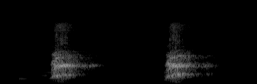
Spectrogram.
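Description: A dog barks twice, each a loud, close, fairly long woof about a second apart, with near silence between and no talking.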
